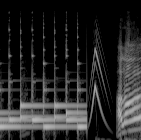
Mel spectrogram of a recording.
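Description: Comedy sound effect: a short electronic, toy-like tune of stepped notes over fast even ticks, about seven a second, ending in a quick whistle that shoots up and falls away like a boing. A man starts speaking just before the end.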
